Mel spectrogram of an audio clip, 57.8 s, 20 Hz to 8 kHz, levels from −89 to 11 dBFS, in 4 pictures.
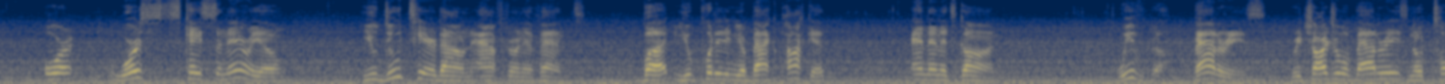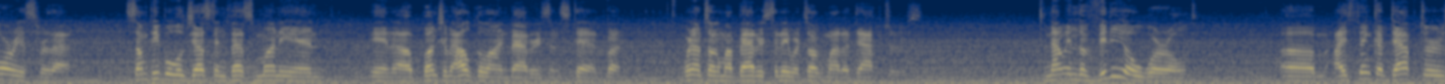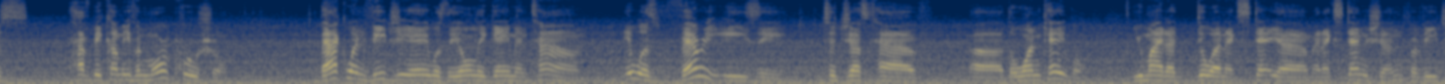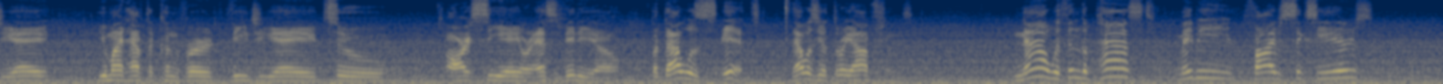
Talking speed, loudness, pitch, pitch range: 135 wpm, -25 LUFS, 160 Hz, 140-180 Hz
